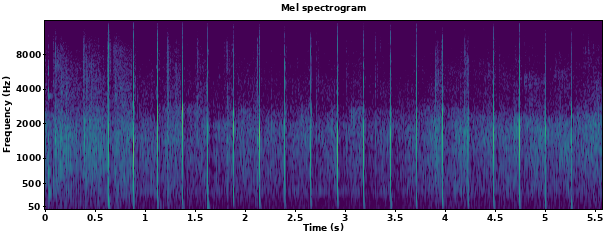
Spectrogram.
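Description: Applause in a Senate chamber welcoming a guest, many sharp, evenly spaced claps in a steady rhythm over a softer, continuous wash of clapping.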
